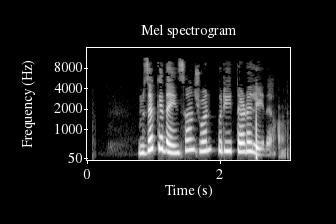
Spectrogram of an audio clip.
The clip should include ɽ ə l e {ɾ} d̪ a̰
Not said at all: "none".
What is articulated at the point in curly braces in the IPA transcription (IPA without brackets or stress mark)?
none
